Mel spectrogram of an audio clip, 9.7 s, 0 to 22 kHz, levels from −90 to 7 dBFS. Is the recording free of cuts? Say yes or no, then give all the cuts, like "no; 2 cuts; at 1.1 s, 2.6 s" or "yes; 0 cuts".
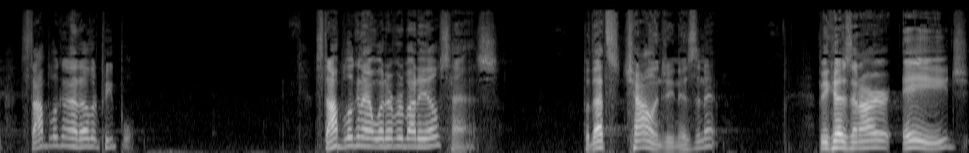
yes; 0 cuts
